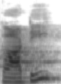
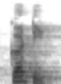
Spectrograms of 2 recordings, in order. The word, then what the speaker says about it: Kati: And this one is not Kati, it's a Kati. It is I here, right? So you will be pronouncing it as a small E sound.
